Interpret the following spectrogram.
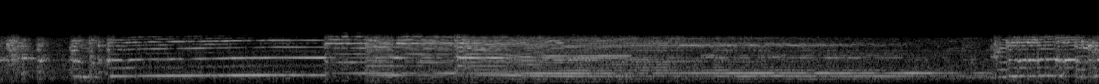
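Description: Hollow-body electric guitar playing long sustained notes that bend slightly in pitch. A fresh note or chord is struck about three seconds in and rings on, fading out near the end.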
